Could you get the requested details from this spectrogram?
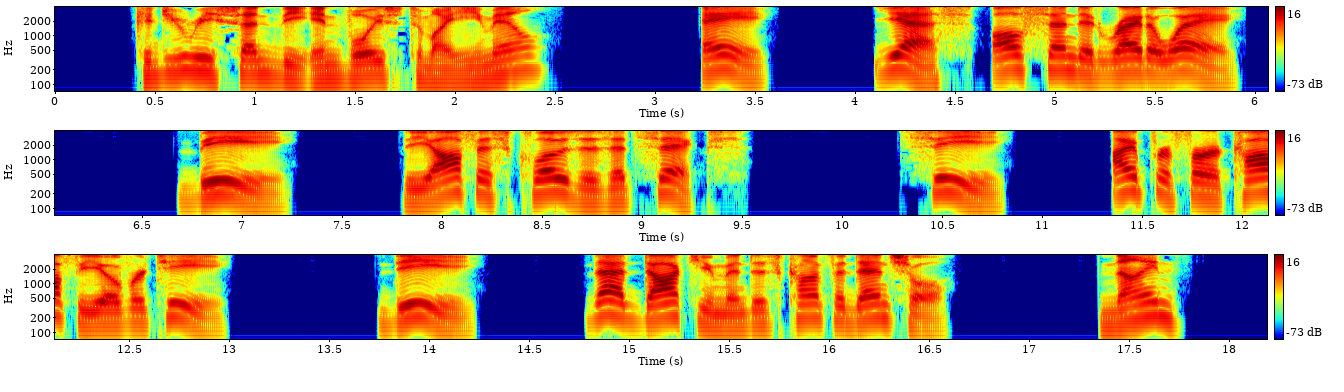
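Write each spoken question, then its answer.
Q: Could you resend the invoice to my email?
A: A: Yes, I'll send it right away.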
